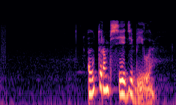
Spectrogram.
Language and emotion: Russian, neutral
